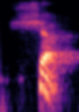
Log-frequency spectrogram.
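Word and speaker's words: ش: Yang kelima adalah sya, sya, sya, bukan sa tapi sya, sya, sya, sya, sya, sya, sya.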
